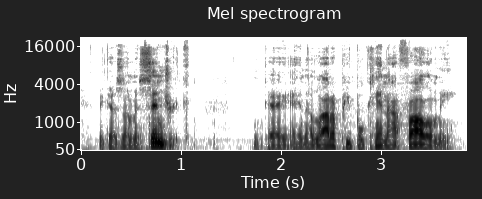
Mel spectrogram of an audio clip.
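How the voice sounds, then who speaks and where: Using a New York accent, a man talks with a very deep, low pitch and ordinary pitch variation. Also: very clean recording, silent background. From Brooklyn, New York. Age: 40s. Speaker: live streamer. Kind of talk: casual chat. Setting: livestream. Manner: fast.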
